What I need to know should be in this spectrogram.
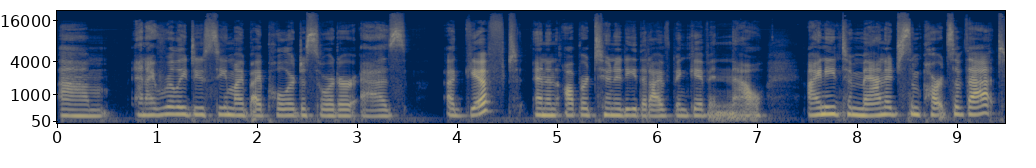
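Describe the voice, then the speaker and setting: Monotone, flat intonation from a woman at a medium pitch and moderate pace, on a very clean recording with a silent background. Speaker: author and mental health speaker. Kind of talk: personal testimony in interview. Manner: rambling at times, personal and heartfelt.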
